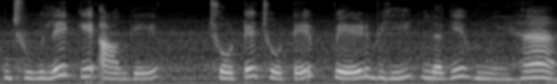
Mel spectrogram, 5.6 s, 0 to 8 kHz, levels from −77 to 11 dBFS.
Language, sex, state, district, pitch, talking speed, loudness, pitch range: Hindi, female, Punjab, Pathankot, 230 Hz, 105 wpm, -18 LUFS, 215-265 Hz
